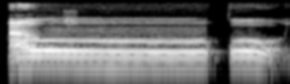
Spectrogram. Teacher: Ikfanya di tebalkan dulu ya. Kalau anqo nah itu kan dengungnya kan masih tipis. Jadi ikhfa yang tebal itu dia ee tebalnya sejak awal dia berdengung.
